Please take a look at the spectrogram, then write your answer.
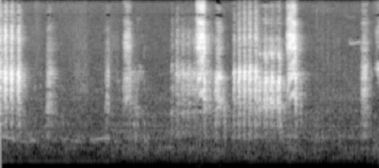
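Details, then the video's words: Eurasian Magpie, a UK garden bird, giving harsh, rasping chatter: scattered dry notes, then a fast machine-gun run of rattling 'chak' calls. "Magpie (Eurasian Magpie)"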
